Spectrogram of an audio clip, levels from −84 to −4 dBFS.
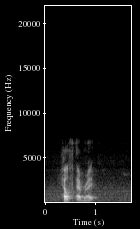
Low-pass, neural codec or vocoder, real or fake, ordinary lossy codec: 7.2 kHz; none; real; none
